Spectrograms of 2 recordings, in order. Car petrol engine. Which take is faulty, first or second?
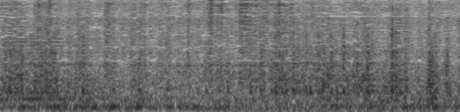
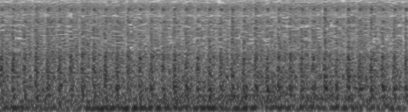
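first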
